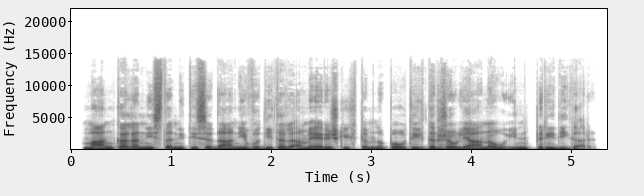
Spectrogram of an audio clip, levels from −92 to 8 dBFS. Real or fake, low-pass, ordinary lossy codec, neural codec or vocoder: fake; 14.4 kHz; MP3, 96 kbps; codec, 44.1 kHz, 7.8 kbps, DAC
